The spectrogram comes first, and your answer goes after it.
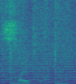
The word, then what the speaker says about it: Psychic: The P is silent and Psychic.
